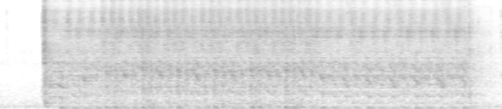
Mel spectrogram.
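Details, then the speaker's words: Cheap Mustang skid loader engine, cleaned battery cables, good battery plus jump pack: starter drags the engine over slowly, about three turns a second, for five seconds without catching; slow cranking. "Battery cables of course are cleaned up on a good battery. We have the jump pack and if it doesn't spin over faster now, well, we're not going to be doing so great."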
